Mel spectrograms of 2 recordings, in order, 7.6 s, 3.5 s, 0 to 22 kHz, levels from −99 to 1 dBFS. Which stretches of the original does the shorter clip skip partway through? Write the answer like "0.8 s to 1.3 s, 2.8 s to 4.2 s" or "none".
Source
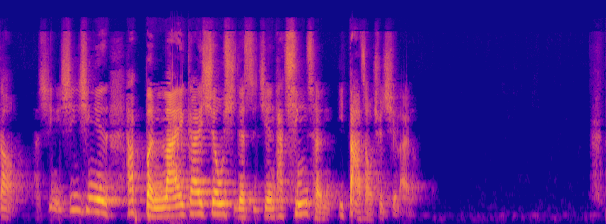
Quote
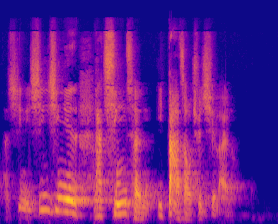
1.6 s to 3.4 s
